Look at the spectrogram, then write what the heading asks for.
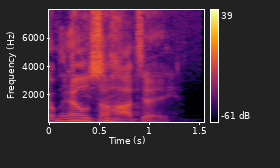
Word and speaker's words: Tejate: Tahate. It's spelled T-E-J. Tejate. It's like Tecate, right?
